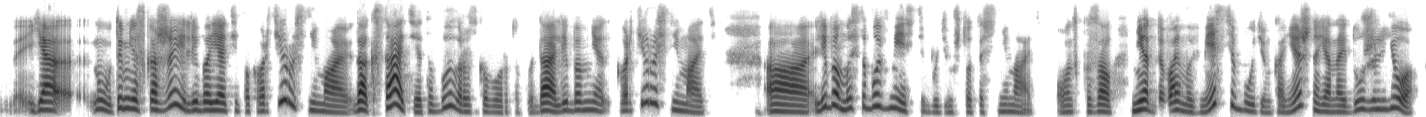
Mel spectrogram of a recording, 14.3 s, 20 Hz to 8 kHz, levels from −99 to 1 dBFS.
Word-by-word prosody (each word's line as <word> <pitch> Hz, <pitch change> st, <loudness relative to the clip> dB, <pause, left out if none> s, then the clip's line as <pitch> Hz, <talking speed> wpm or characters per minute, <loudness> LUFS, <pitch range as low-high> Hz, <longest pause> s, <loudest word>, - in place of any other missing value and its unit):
Я 315 Hz, -, +3 dB
э, -, -, -6 dB, 0.2 s
ну 220 Hz, -5 st, -2 dB
ты 260 Hz, -, 0 dB
мне 245 Hz, -2 st, +2 dB
скажи, 220 Hz, +6 st, +1 dB
либо 210 Hz, +1 st, 0 dB
я, 205 Hz, -1 st, +4 dB
типа, 185 Hz, -2 st, -11 dB
квартиру 325 Hz, -, -1 dB
снимаю" 170 Hz, -, -2 dB
Да, 215 Hz, -1 st, +9 dB
кстати, 285 Hz, -, +5 dB
это 170 Hz, +3 st, -5 dB
был 275 Hz, -, -3 dB
разговор 160 Hz, -3 st, -8 dB
такой. 160 Hz, -, -19 dB
Да: 195 Hz, -1 st, +7 dB
"Либо 205 Hz, +4 st, -2 dB
мне 210 Hz, -2 st, -5 dB
квартиру 385 Hz, 0 st, -4 dB
снимать, 185 Hz, -, -6 dB, 0.5 s
а, 170 Hz, -3 st, +4 dB
либо 285 Hz, -, +3 dB
мы 245 Hz, 0 st, -1 dB
с -, -, -17 dB
тобой 295 Hz, +2 st, -1 dB
вместе 240 Hz, -, -5 dB
будем 155 Hz, 0 st, -15 dB
что-то 160 Hz, +1 st, -12 dB
снимать". 170 Hz, 0 st, -10 dB, 0.2 s
Он 165 Hz, -, -8 dB
сказал: 170 Hz, -1 st, -2 dB, 0.2 s
"Нет, 220 Hz, +4 st, +4 dB
давай 195 Hz, +6 st, +1 dB
мы 165 Hz, -4 st, -5 dB
вместе 320 Hz, -, -3 dB
будем, 175 Hz, -9 st, -8 dB
конечно, 215 Hz, -, -3 dB
я 170 Hz, -3 st, -1 dB
найду 160 Hz, +7 st, -4 dB
жилье". 230 Hz, +3 st, -1 dB
195 Hz, 175 wpm, -26 LUFS, 165-235 Hz, 0.5 s, Да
